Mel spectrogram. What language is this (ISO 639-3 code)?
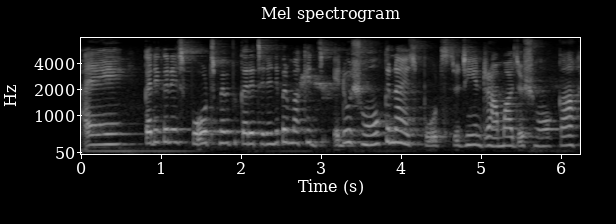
snd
